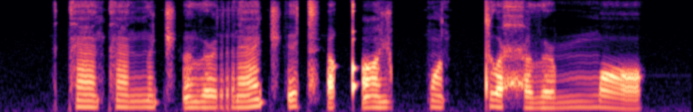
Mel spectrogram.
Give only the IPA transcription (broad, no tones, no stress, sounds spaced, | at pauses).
k æ̃ k æ̃ ŋ ə̃ t͡ʃʼ ə̃ ð ə˞ r æ̃ t͡ʃʼ ɪ t͡sʼ ɪ qʼ ɔ̃ ʒ pː ɔ̃ tː ʊ ħ ʊ ð ə˞ mː ɔ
